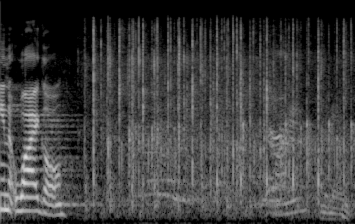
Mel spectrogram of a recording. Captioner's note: audience applauding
